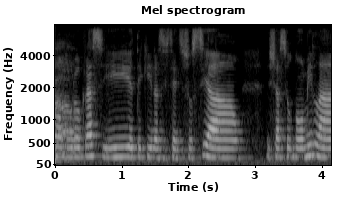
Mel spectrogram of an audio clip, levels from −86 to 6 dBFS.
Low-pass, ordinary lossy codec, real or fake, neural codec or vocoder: 7.2 kHz; none; real; none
